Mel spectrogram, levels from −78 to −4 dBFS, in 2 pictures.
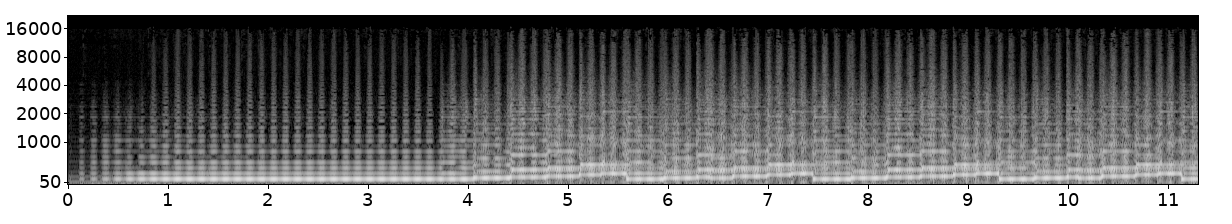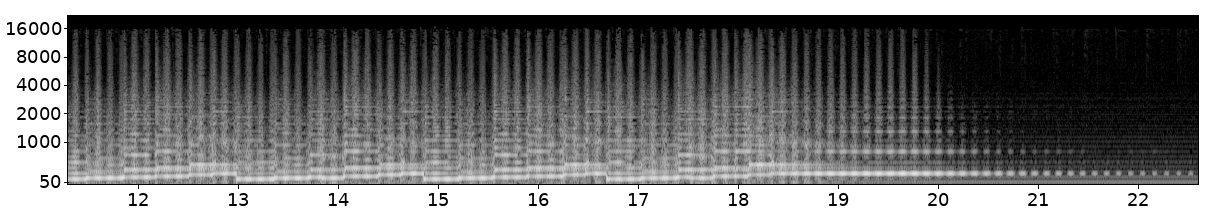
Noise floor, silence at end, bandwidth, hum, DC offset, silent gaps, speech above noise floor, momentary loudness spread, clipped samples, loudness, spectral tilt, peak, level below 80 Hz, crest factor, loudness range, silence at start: -40 dBFS; 0.05 s; 16.5 kHz; none; under 0.1%; none; 18 dB; 5 LU; under 0.1%; -19 LUFS; -6.5 dB/octave; -10 dBFS; -40 dBFS; 8 dB; 2 LU; 0 s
